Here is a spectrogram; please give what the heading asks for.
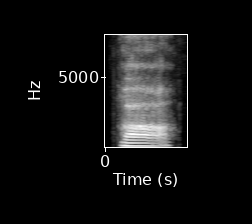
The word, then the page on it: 啦: la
